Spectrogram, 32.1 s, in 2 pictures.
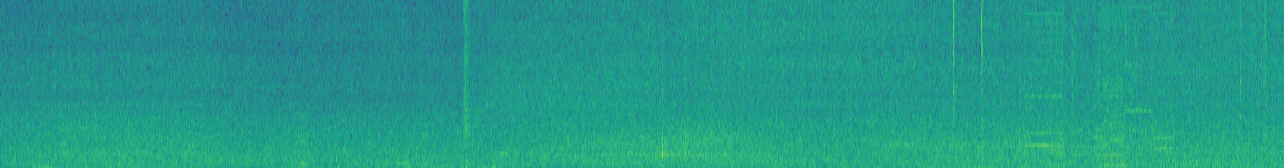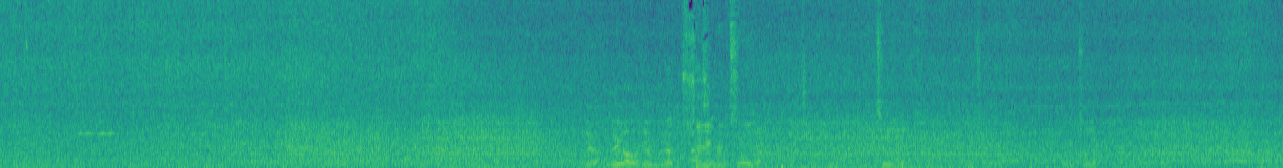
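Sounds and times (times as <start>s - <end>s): traffic noise: 0.0s - 32.0s
short electronic beeps: 12.8s - 14.8s, 17.0s - 17.6s.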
